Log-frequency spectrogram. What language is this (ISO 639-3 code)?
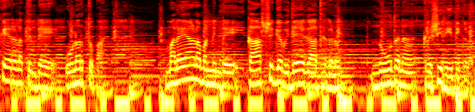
mal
